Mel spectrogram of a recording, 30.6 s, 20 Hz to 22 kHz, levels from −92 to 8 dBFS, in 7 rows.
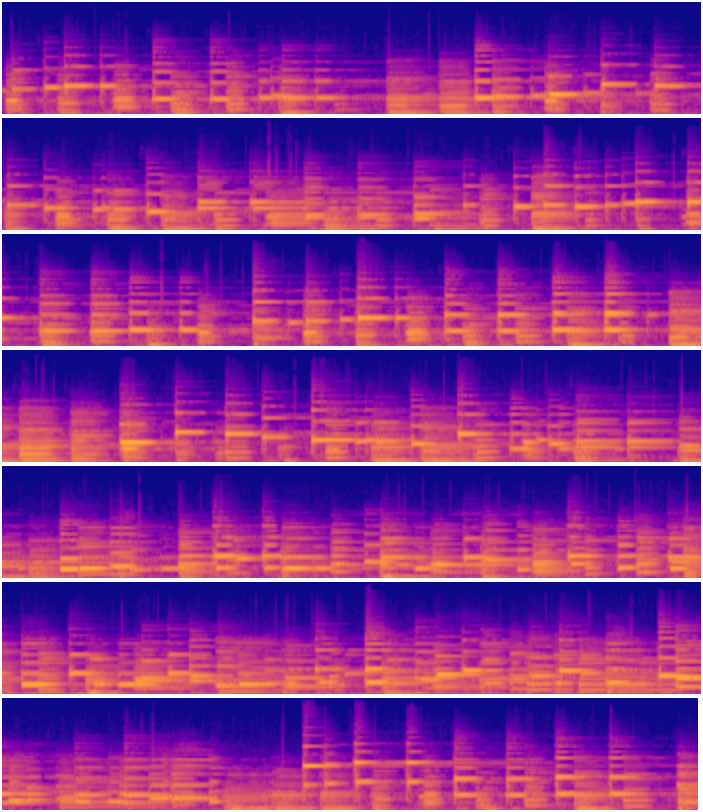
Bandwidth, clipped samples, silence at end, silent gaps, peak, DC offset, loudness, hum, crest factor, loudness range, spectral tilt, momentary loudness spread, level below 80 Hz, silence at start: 9.8 kHz; under 0.1%; 0 s; none; -2 dBFS; under 0.1%; -19 LUFS; none; 18 dB; 4 LU; -7.5 dB/octave; 8 LU; -44 dBFS; 0 s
